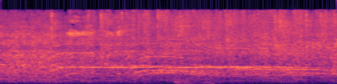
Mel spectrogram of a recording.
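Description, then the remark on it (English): A studio audience claps steadily throughout, a dense, even wash of applause that never lets up, with faint murmuring voices mixed in beneath it. “I'm challenging the audience because they keep clapping and that's repetition.”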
